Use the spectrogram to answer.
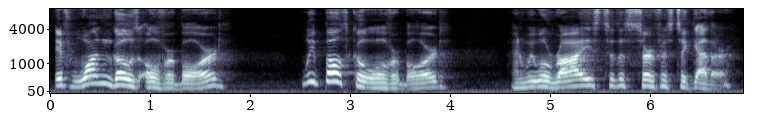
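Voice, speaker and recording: A man's voice: fairly high pitch, very animated, measured pace. A man voicing a brave, carefree brother in a storybook tale, hearty, confident and declamatory. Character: brave, carefree, boisterous brother, ever-optimistic sailor. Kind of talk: dramatic storybook character acting.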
